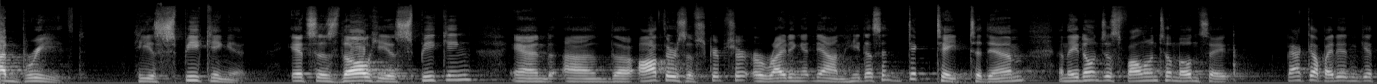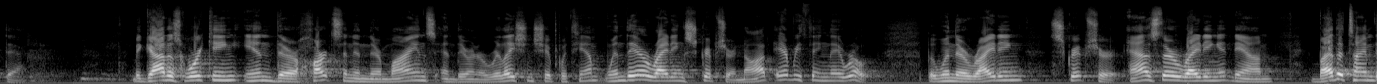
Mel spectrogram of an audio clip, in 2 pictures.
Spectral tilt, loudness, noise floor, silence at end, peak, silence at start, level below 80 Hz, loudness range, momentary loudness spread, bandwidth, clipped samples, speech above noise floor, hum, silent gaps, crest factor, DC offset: -4.5 dB/octave; -22 LUFS; -51 dBFS; 0 s; -6 dBFS; 0 s; -50 dBFS; 5 LU; 14 LU; 17 kHz; under 0.1%; 30 dB; none; none; 16 dB; under 0.1%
